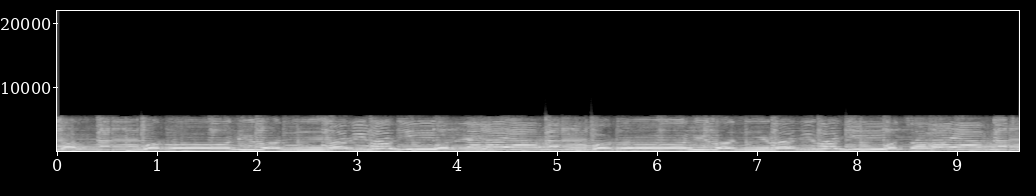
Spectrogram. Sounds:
strum
music
guitar
plucked string instrument
acoustic guitar
musical instrument

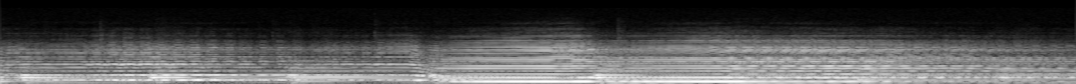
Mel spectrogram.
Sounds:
music
cello
classical music
bowed string instrument
piano
musical instrument

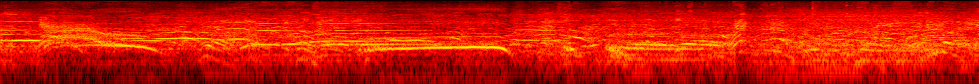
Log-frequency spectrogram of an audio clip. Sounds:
speech

